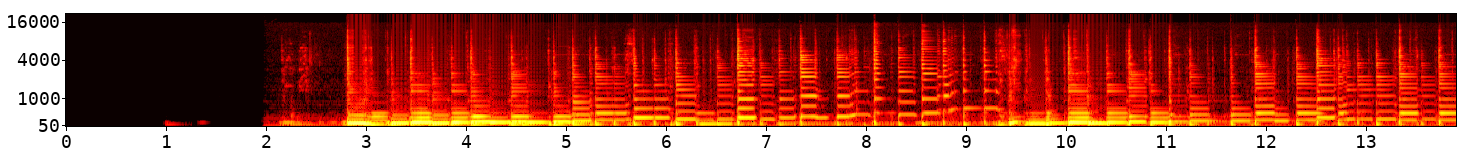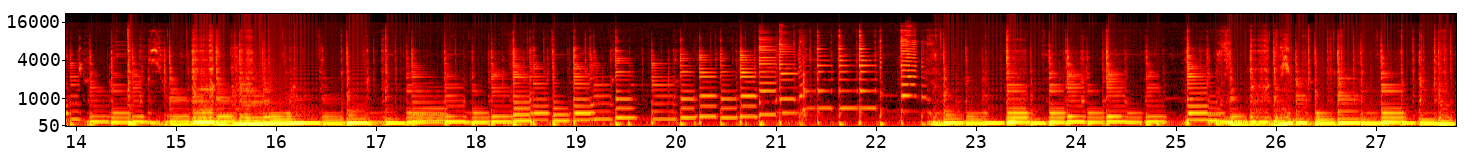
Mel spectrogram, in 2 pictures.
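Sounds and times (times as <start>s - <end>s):
bass solo: 2.2s - 7.0s, 9.3s - 11.8s, 14.1s - 19.0s, 22.5s - 27.7s.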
